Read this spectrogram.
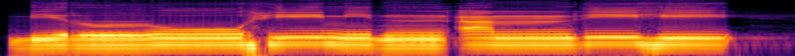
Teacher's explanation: kalau yang syamsiyah tidak usah dibaca atau diabaikan. Birruhi, jadi bacanya langsung pada huruf yang bertasydid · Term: idgham syamsiyah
